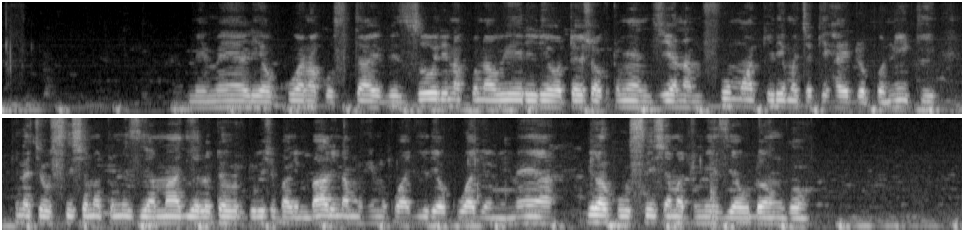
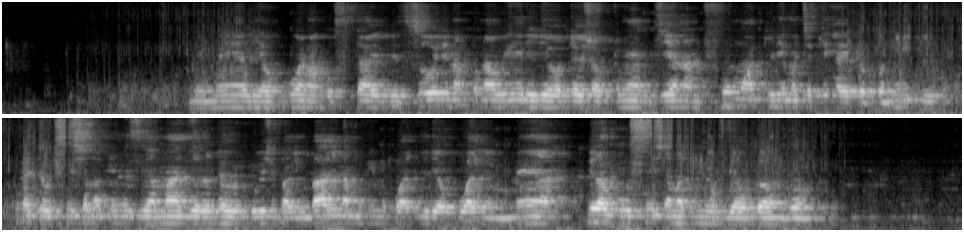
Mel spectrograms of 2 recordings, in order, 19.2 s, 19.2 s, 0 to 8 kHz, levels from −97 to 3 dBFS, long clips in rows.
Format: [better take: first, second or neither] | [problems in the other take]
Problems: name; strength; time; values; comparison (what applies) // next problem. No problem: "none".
first | noise reduction (neural separator model SepFormer DNS4)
